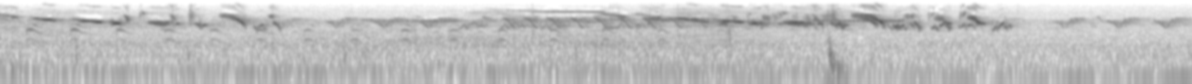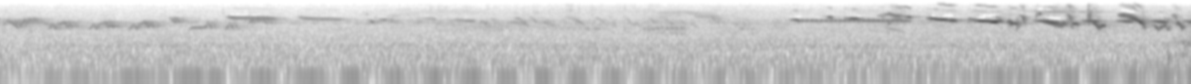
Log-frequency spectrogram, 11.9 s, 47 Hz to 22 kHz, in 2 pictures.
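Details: Song of the double-collared seedeater, 2018: a rapid run of high, sweet slurred notes lasting several seconds, a quiet pause, then the phrase resumes, with a faint low drone behind.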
